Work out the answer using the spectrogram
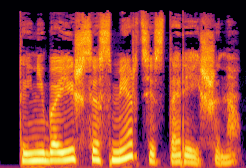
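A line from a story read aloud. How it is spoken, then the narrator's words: Very calm. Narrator (Russian): Он говорил очень спокойно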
